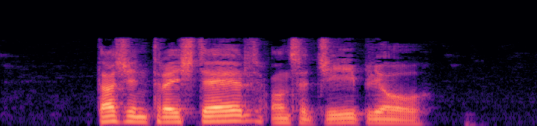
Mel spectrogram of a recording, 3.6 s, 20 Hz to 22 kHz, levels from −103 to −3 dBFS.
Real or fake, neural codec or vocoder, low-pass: real; none; 7.2 kHz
